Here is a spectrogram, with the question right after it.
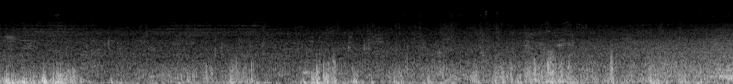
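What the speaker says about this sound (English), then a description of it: "Wind is starting to pick up." Gusting wind buffets the microphone on a New York City street near West 16th Street and 7th Avenue, a loud broadband roar that swells and eases in waves with faint city noise beneath.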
